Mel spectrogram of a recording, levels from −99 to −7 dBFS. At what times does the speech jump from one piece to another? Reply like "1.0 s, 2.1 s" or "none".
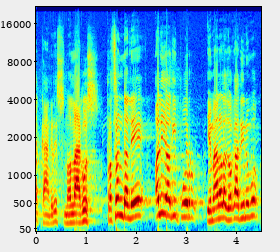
1.2 s, 3.3 s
